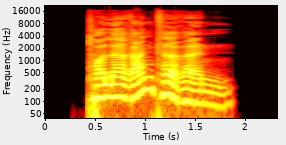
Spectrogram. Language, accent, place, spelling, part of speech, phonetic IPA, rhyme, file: German, Germany, Berlin, toleranteren, adjective, [toləˈʁantəʁən], -antəʁən, De-toleranteren.ogg
- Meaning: inflection of tolerant: 1. strong genitive masculine/neuter singular comparative degree 2. weak/mixed genitive/dative all-gender singular comparative degree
